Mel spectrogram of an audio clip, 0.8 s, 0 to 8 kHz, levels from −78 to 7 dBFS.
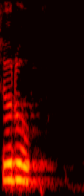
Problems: constant background noise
